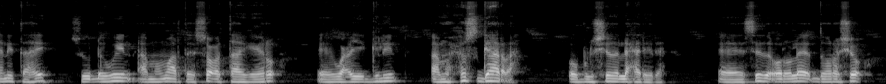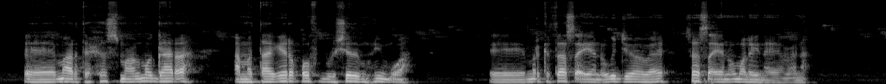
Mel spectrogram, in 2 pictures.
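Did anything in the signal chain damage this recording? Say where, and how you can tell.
Yes. The damage is at the codec stage and runs through the whole speech clip. A breathy, grainy edge is most likely Bluetooth LC3 compression, which fits 10 ms transform frames near 48 kbps. There is nothing above about 20.2 kHz.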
